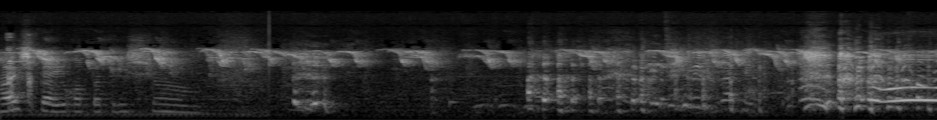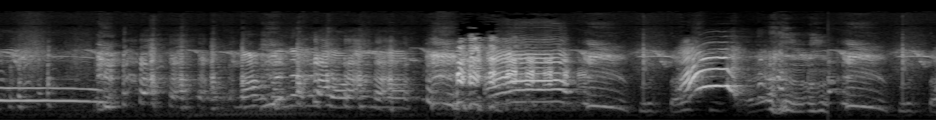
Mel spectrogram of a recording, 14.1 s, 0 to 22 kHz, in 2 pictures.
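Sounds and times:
young people laughing and shrieking: 3.9 - 13.9
long held cry: 6.4 - 8.0, 10.6 - 13.4.

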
